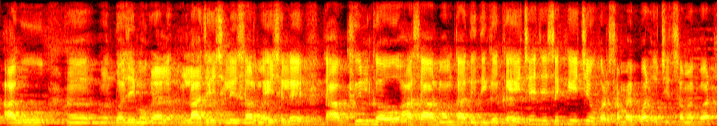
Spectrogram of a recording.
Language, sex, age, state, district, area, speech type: Maithili, male, 45-60, Bihar, Madhubani, rural, spontaneous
